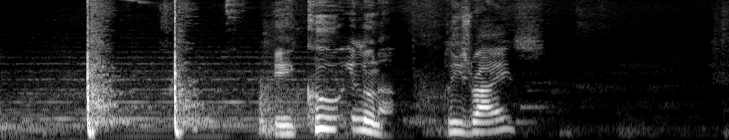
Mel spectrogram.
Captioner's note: gavel bangs twice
